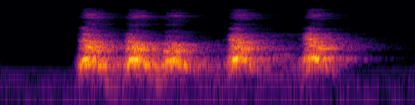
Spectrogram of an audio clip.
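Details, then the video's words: A Doodle dog barks at birds: five quick, mid-pitched barks in about two seconds, the first three bunched together and the last two more spaced. "Barking at the Birds"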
